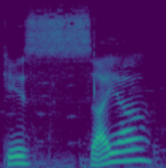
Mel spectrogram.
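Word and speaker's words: Kaseya: Aber diese Kesaya, oder wie spricht man die aus? Kesaya? Geschichte habt ihr ja alle mitbekommen, oder? Mit diesem Softwareverteilungstool. Also, es gibt einen Anbieter. Guck mal hier. Wie schreibt man die? Oder Kesaya? Spricht man die so? Ja. Ja. Genau.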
